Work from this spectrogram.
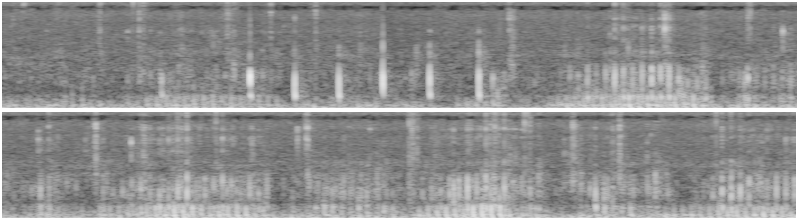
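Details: Purring kitten kneading, a deep continuous rumble throughout, joined early by several short clicking or ticking sounds and later by brushing, rustling noises.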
